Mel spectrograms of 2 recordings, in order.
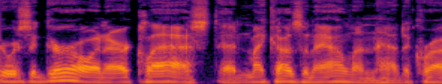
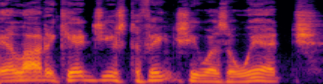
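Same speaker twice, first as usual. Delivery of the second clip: ordinary delivery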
